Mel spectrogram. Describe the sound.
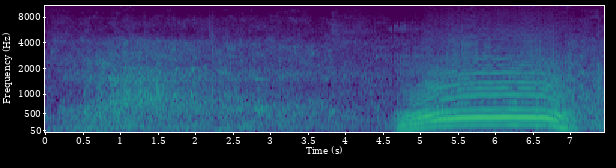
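A cow gives one long, loud, deep moo with a steady pitch that trails off at the end, after a stretch of soft rustling background.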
